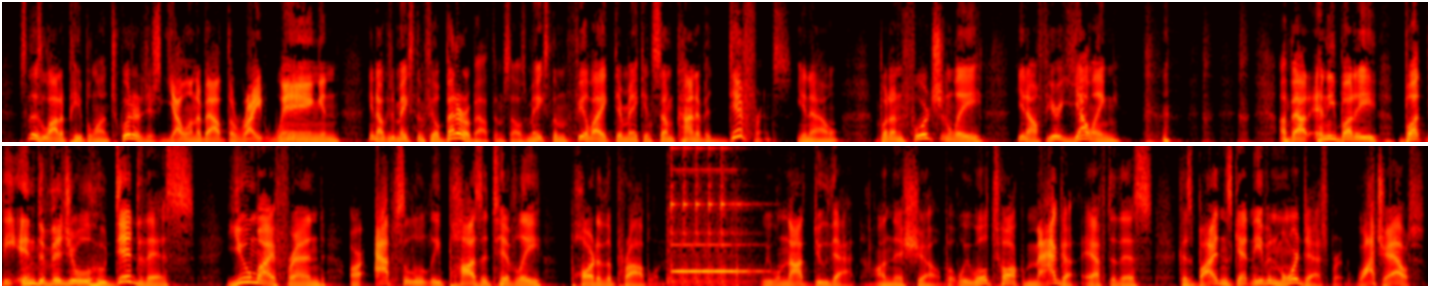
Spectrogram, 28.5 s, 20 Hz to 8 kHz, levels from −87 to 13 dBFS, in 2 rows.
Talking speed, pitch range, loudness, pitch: 180 wpm, 115-160 Hz, -27 LUFS, 135 Hz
